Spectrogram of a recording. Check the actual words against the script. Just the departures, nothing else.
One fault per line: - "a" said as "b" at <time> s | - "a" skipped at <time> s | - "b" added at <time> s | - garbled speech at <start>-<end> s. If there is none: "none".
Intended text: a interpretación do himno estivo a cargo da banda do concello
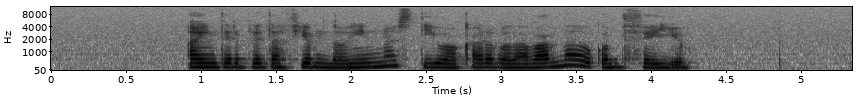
none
